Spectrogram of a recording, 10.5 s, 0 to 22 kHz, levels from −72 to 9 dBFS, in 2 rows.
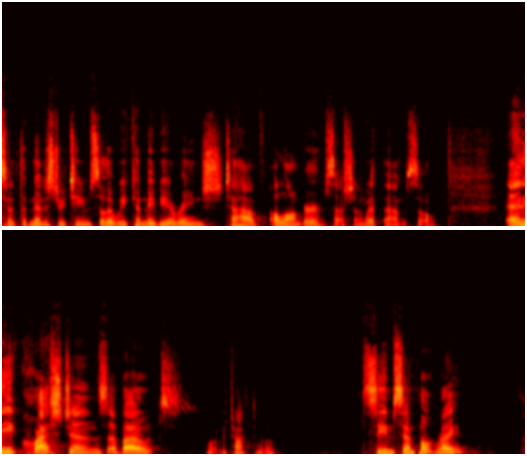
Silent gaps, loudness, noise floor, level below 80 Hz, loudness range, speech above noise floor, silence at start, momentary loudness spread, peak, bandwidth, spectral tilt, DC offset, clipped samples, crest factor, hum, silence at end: none; -25 LUFS; -67 dBFS; -72 dBFS; 4 LU; 41 dB; 0 s; 16 LU; -4 dBFS; 15 kHz; -2.5 dB/octave; under 0.1%; under 0.1%; 24 dB; none; 0.6 s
